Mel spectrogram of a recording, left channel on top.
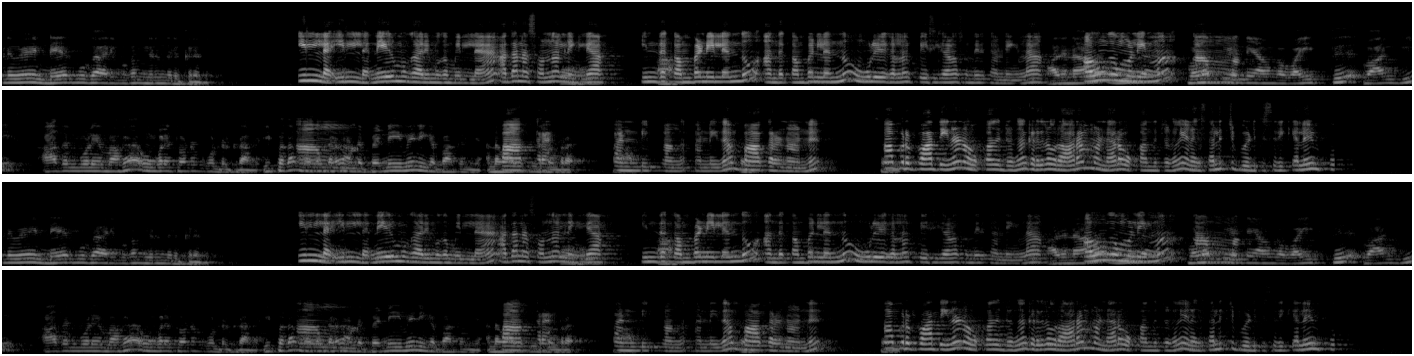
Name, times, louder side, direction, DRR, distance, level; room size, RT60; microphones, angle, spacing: voice 1, 0.0-2.1 5.6-5.9 6.5-6.8 10.4-14.2 14.5-19.8 20.2-20.5 21.5-21.6 22.8-23.1, left 3 dB, 65° left, 1.0 m, -41 dB
voice 2, 3.0-6.0 6.4-10.4 10.8-12.4 17.0-17.7 19.1-19.6 20.2-22.3 22.9-27.4, left 4 dB, 45° left, 1.3 m, -35 dB
26.5 x 17.0 x 7.2 m
head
